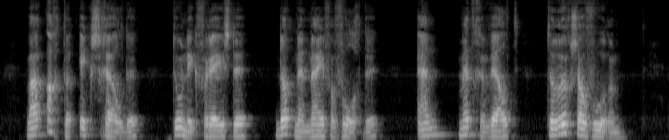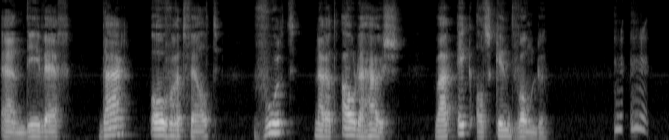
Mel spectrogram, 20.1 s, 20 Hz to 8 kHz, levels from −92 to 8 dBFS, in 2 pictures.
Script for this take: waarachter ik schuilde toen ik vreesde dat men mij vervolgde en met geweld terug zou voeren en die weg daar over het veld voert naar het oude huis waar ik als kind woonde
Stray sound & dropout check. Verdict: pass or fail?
fail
